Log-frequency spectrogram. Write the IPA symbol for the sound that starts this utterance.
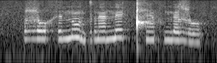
ɮ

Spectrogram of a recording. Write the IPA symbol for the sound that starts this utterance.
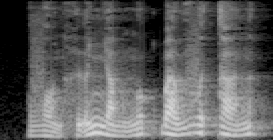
v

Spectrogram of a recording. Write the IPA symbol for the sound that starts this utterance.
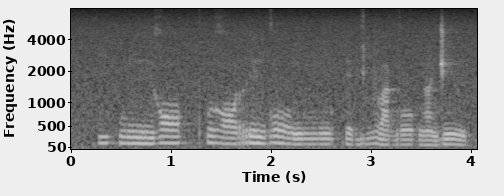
i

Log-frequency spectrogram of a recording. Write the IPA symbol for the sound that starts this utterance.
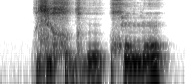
zʲ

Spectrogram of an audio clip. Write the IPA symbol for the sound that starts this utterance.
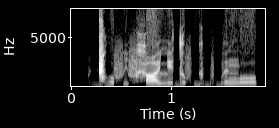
ɡ͡ǁ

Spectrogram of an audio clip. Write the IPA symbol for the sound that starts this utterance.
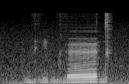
bʱ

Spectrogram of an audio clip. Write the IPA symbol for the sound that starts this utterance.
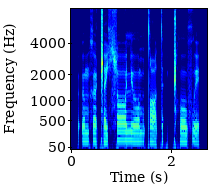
ʔ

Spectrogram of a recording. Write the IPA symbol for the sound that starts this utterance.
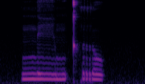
n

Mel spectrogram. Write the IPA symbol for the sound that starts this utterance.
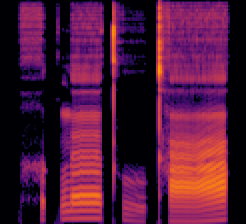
h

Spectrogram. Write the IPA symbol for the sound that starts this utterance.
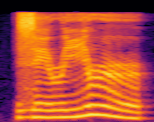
z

